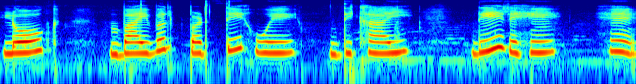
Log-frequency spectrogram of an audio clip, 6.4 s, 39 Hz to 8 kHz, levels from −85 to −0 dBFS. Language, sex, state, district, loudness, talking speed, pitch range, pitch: Hindi, female, Himachal Pradesh, Shimla, -16 LUFS, 75 wpm, 270-300 Hz, 280 Hz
